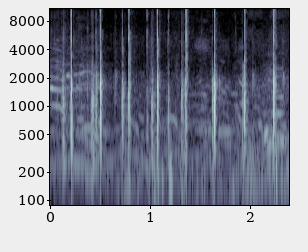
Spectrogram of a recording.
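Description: One person clapping close to the microphone: quick, uneven claps, about six a second.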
